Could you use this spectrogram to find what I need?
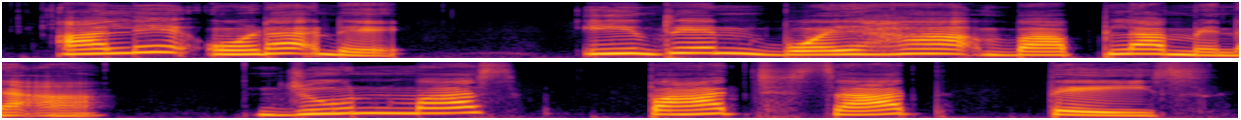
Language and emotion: Santali, neutral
